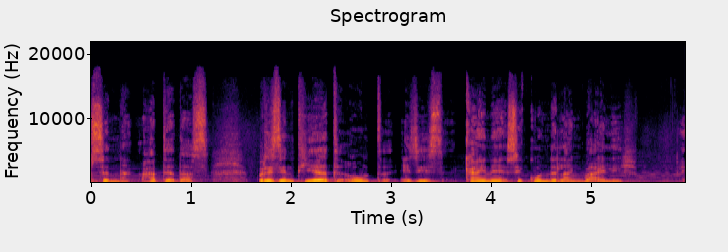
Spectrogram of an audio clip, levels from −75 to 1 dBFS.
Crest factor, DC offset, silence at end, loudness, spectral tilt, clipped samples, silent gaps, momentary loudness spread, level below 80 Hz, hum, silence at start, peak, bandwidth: 20 dB; under 0.1%; 0 s; -24 LUFS; -4.5 dB/octave; under 0.1%; none; 13 LU; -54 dBFS; none; 0 s; -4 dBFS; 18 kHz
